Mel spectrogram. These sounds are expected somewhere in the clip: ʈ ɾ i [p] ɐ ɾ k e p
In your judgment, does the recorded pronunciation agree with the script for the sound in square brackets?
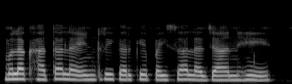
no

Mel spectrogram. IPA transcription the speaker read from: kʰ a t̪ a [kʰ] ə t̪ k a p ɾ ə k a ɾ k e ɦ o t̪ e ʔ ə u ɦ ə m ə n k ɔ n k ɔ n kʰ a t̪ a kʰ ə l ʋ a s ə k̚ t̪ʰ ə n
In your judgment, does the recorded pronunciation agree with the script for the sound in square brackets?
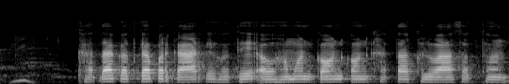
no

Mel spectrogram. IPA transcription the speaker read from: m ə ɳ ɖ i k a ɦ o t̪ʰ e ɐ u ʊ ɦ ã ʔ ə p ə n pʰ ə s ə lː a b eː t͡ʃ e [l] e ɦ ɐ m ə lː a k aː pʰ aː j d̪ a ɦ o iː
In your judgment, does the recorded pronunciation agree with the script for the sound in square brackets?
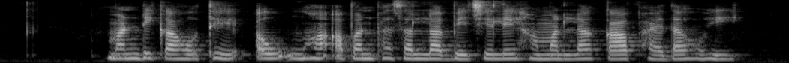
yes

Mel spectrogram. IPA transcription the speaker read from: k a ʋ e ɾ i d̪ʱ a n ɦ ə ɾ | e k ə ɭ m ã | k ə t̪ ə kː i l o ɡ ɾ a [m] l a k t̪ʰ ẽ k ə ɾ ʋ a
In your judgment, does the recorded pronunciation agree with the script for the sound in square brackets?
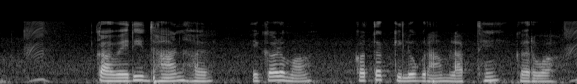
yes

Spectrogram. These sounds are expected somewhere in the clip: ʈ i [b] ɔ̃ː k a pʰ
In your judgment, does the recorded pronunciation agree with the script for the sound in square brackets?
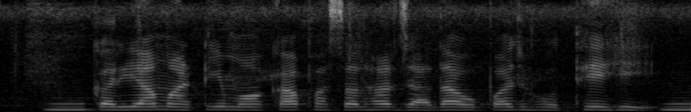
no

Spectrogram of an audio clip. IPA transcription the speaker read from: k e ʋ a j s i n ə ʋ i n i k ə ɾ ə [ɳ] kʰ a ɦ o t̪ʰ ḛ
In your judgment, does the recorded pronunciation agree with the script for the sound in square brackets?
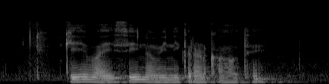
yes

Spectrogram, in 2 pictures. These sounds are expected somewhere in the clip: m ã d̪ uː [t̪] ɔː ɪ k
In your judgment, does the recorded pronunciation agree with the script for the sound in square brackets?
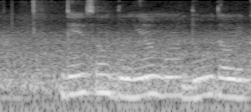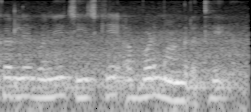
no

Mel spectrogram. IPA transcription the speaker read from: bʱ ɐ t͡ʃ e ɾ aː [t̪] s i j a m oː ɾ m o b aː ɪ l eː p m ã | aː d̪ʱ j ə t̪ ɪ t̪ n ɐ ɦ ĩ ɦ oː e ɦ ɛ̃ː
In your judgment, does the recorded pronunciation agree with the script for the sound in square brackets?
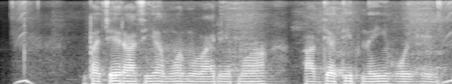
no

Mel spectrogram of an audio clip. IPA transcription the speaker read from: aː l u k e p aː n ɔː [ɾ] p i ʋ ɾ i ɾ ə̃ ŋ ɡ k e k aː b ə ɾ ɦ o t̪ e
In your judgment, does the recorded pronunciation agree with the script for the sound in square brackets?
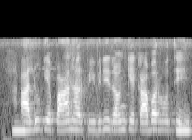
yes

